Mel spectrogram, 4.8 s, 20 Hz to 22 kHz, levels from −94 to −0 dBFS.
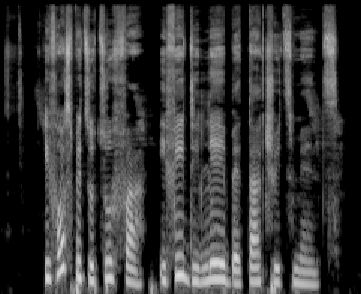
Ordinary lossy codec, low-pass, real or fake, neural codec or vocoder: none; none; fake; vocoder, 48 kHz, 128 mel bands, Vocos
